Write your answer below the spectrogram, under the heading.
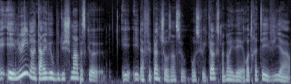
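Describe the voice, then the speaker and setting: This woman talks very fast in a very deep, low voice with a dark, mellow tone and lively intonation. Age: 60s. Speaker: investigative journalist and author. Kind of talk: interview. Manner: hesitant, many fillers.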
